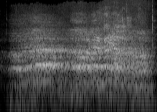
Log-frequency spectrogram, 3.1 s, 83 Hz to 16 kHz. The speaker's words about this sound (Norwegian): Samtidig er det lov å slippe 200 tilskuere inn på stadion, og det er med på å lage ekte publikumslyd.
